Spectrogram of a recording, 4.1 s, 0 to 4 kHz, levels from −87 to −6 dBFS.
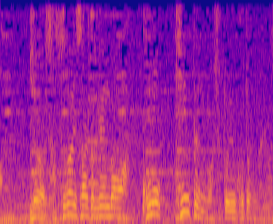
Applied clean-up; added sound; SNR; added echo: none; none; none; none.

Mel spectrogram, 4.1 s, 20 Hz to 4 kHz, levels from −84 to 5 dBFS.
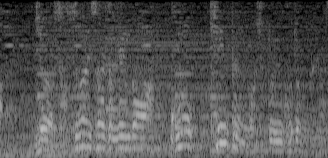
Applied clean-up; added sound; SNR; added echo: none; Wind instrument, woodwind instrument; 16 dB; reverberation time 2.5 s.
